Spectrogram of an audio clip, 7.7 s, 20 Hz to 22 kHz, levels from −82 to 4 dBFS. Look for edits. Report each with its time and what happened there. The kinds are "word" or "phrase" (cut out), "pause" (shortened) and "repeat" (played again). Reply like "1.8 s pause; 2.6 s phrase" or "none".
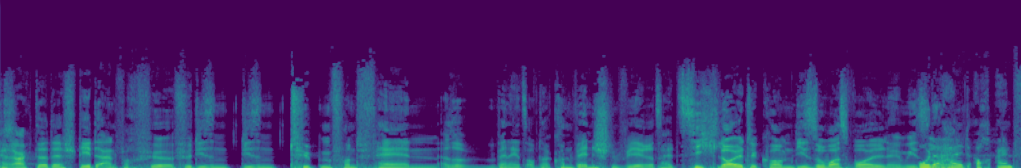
1.8 s repeat; 4.9 s phrase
